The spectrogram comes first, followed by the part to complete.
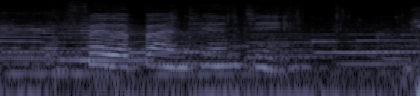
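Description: A drama soundtrack: background music holding a steady chord, with a voice speaking over it.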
